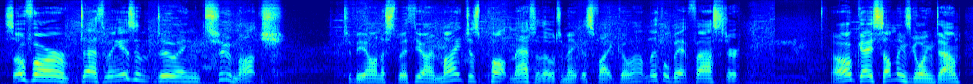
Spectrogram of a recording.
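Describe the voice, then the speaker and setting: Man, higher-set voice, casual game commentary, wry asides, sweary. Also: animated, moderate pace, a little hiss or hum. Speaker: gaming video host.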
